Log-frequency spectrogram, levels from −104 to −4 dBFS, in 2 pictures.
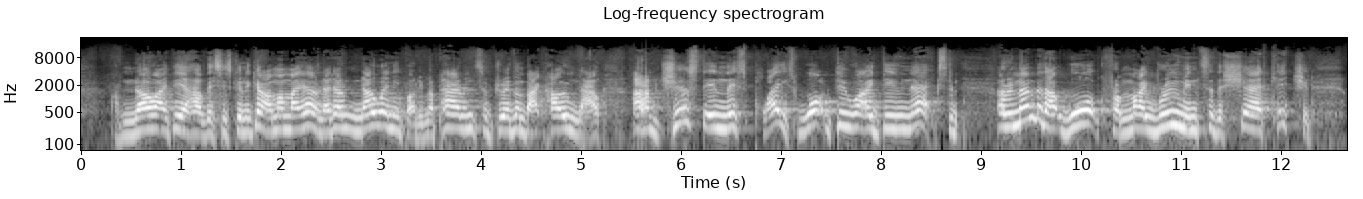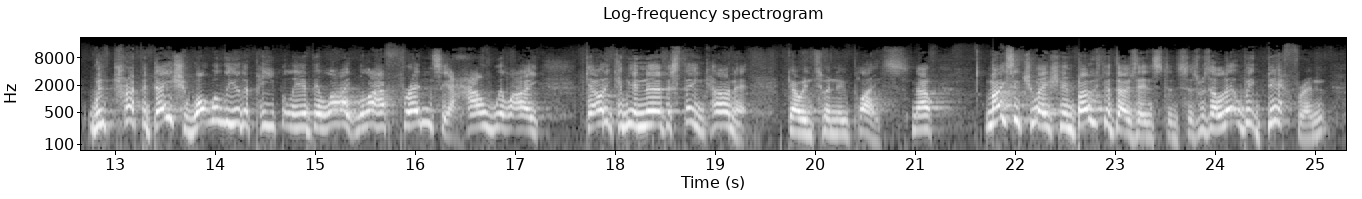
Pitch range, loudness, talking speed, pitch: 205-275 Hz, -15 LUFS, 220 wpm, 235 Hz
